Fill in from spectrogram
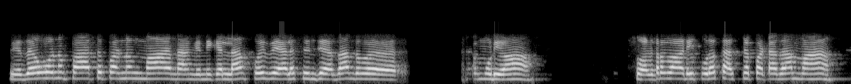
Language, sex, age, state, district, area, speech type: Tamil, female, 30-45, Tamil Nadu, Tirupattur, rural, conversation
